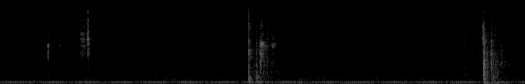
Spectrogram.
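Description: A utility knife blade shaves thin slices off a solid red translucent glycerin soap bar held in both hands. Short, crisp, bright scraping cuts come in a few separated bursts over a quiet, steady low hum.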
